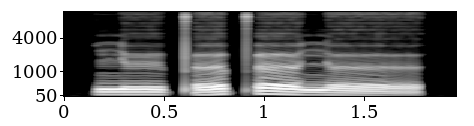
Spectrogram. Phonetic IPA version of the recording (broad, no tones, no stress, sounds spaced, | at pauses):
n øː pʼ œ pʼ œː n œ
